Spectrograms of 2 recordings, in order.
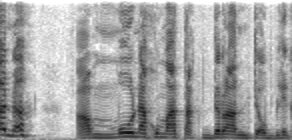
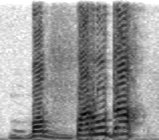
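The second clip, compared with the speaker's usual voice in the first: slow, louder, bitter reproach; mother berating her daughter, slow and loud; scolding outburst; 3 semitones higher, 6 dB louder, slower than usual. Acted. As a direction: spit the word out at her daughter, drawn-out.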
